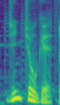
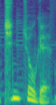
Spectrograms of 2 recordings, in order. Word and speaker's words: 沈丁花: 人長芸と読むんですけれども、陳長芸と読んでも間違いではないみたいです。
